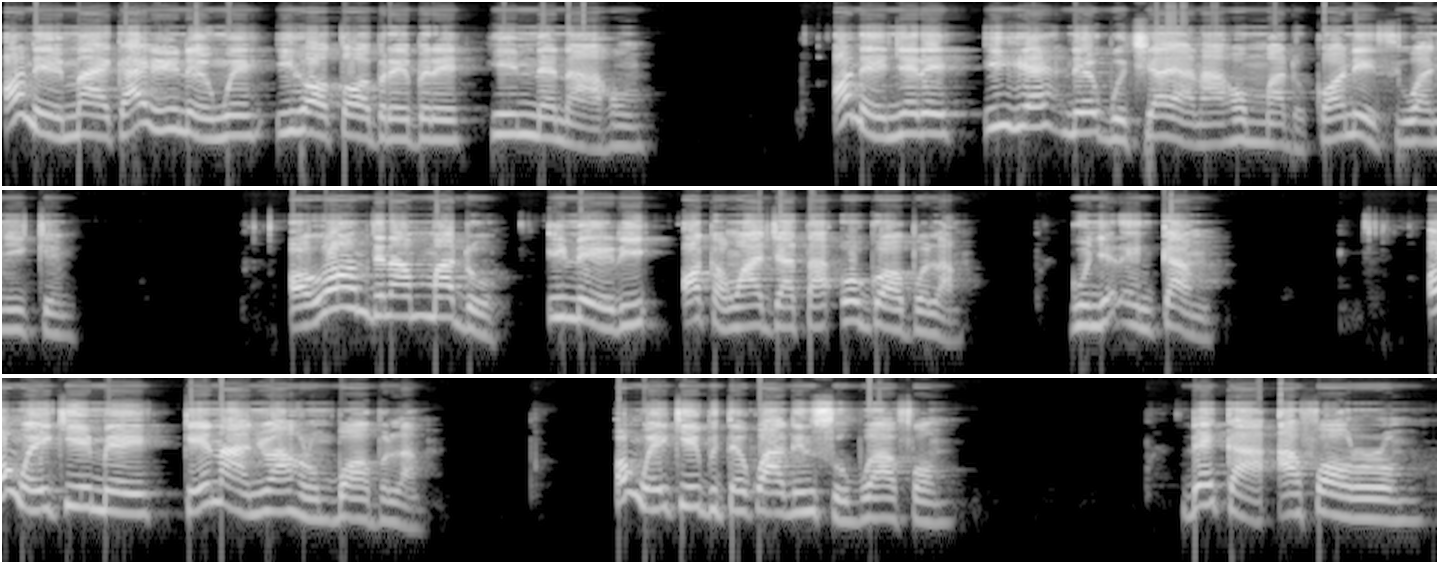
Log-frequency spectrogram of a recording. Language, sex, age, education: Igbo, female, 15-29, tertiary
